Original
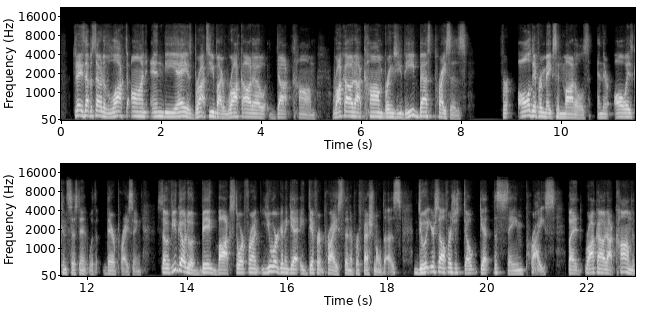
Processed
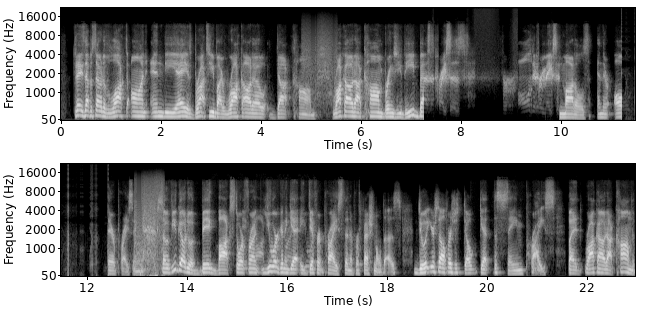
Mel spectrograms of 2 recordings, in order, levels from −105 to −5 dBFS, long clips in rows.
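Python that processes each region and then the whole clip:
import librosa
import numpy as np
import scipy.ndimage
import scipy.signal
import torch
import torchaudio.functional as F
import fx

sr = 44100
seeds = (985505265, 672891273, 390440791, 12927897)

y = fx.chain(x, sr, fx.crossing_spikes(level_db=-25.5),
    fx.lowpass(hz=4200.0, slope=12),
    fx.peak_eq(hz=210.0, db=5.5, octaves=0.51), at=(4.81, 5.53))
y = fx.chain(y, sr, fx.ladder_highpass(hz=1600.0, resonance_pct=80),
    fx.sustainer(db_per_s=39.0), at=(7.25, 9.98))
y = fx.chain(y, sr, fx.highpass(hz=1300.0, slope=12),
    fx.sample_hold(seeds[0], rate_hz=2800.0, jitter_pct=0),
    fx.gate_flip(shuts_db=-33.0, range_db=-32), at=(11.21, 12.43))
y = fx.chain(y, sr, fx.delta_mod(bps=64000, step_db=-24.0),
    fx.high_shelf(hz=6100.0, db=-11.0), at=(12.94, 13.55))
y = fx.chain(y, sr, fx.high_shelf(hz=10000.0, db=10.0),
    fx.echo_single(ms=728, db=-17.5), at=(14.38, 16.56))
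y = fx.chain(y, sr, fx.lowpass(hz=4900.0, slope=24),
    fx.peak_eq(hz=440.0, db=5.5, octaves=0.44), at=(17.46, 19.66))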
